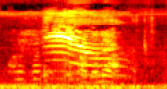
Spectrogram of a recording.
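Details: Injured, starving stray kitten crying helplessly in a field, the cries that led a couple to find it; one loud, high, drawn-out meow rising then falling, with rich harmonics, over a low background hum.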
